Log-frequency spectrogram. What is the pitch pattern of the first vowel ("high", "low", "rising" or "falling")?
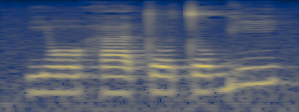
low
